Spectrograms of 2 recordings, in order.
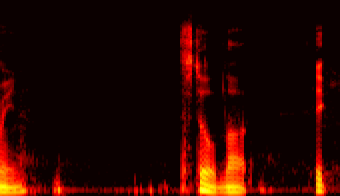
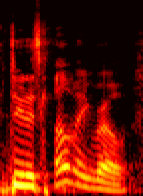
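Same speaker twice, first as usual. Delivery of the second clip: mock alarm; 11 semitones higher than usual. Warning about robot gun.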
